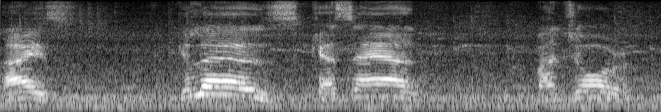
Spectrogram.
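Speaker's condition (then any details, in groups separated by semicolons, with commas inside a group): No condition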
